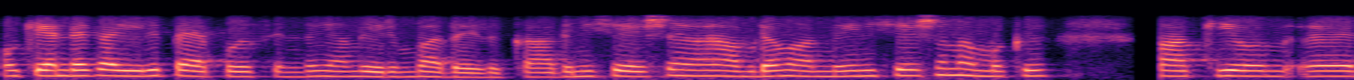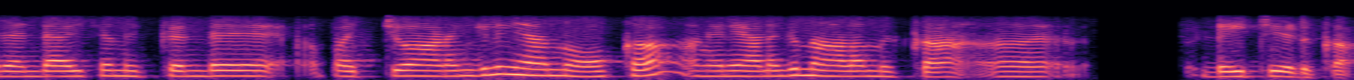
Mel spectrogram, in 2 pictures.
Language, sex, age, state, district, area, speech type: Malayalam, female, 30-45, Kerala, Kannur, rural, conversation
